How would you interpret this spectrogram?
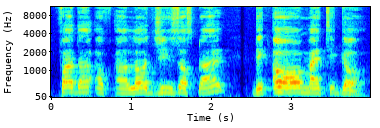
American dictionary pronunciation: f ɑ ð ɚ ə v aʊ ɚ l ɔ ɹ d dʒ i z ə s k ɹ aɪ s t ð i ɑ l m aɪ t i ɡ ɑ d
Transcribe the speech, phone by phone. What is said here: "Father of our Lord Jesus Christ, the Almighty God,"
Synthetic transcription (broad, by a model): f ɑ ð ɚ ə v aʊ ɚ l ɔ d dʒ i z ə s k ɹ aɪ s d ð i ɑ l m aɪ t i ɡ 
